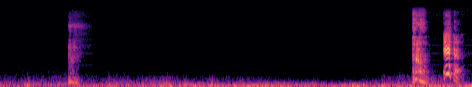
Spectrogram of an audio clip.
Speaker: exuse you oh God this this cough oh that sounds that's sounds cozy but also unsettling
